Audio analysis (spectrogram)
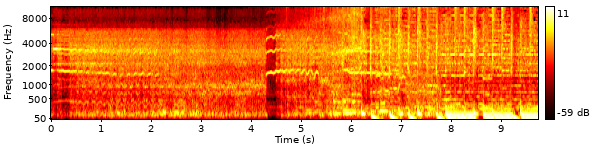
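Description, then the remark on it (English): A horse's whinny pushed through heavy distortion, harsh and buzzing, with a brief break partway before it swells into a louder, denser, crunching roar. No one speaks. “Folks, for now, I'm going to leave you all with the sound of a horse being fed through a distortion pedal.”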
